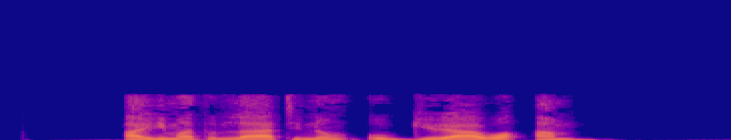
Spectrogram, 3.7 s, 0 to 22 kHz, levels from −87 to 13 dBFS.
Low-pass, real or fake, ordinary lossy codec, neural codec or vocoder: 7.2 kHz; fake; MP3, 32 kbps; codec, 16 kHz, 0.5 kbps, X-Codec, WavLM features, trained on Multilingual LibriSpeech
